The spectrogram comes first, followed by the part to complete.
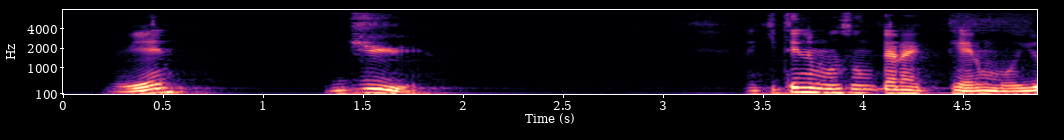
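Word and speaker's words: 玉: Y se pronuncia yu, yu. Muy bien, yu.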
